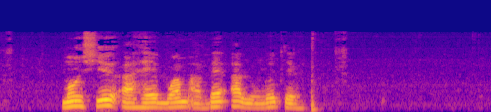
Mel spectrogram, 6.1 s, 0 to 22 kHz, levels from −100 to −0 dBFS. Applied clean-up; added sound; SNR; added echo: none; none; none; none.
